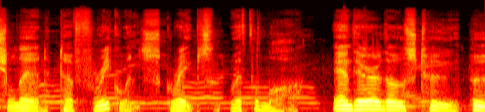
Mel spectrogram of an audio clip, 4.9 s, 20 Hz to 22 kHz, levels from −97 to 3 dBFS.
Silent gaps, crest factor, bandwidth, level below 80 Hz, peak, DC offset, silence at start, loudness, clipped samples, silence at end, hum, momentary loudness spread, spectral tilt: none; 16 dB; 14 kHz; -42 dBFS; 0 dBFS; under 0.1%; 0 s; -15 LUFS; under 0.1%; 0 s; none; 18 LU; -7 dB/octave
